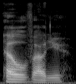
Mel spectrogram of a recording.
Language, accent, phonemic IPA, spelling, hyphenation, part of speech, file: English, UK, /ˈɛl.væl.juː/, lvalue, l‧val‧ue, noun, En-uk-lvalue.ogg
- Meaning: A value that can be treated as an address or storage location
